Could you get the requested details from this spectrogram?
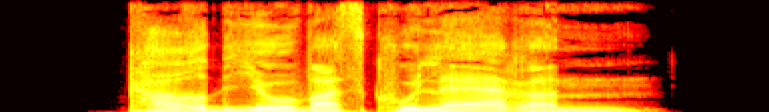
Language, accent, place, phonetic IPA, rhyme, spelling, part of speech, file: German, Germany, Berlin, [kaʁdi̯ovaskuˈlɛːʁəm], -ɛːʁəm, kardiovaskulärem, adjective, De-kardiovaskulärem.ogg
- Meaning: strong dative masculine/neuter singular of kardiovaskulär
